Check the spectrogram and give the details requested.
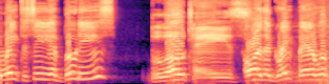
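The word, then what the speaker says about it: Boötes: Say, should we check in again with the Great Bear and Booties? It's pronounced Buotes.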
